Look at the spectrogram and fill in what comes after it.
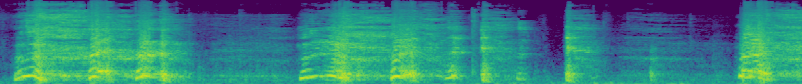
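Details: Child coughing repeatedly in two long runs of about a dozen voiced coughs, then a few single coughs: a coughing fit.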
